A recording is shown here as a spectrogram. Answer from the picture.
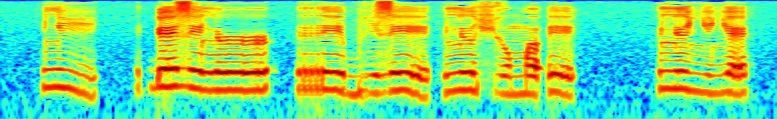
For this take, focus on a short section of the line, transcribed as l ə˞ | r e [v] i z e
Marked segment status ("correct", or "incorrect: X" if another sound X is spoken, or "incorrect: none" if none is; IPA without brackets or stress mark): incorrect: b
